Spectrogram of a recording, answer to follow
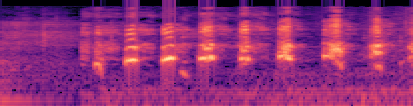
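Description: A rapid run of about nine short, high-pitched clucking calls, about five a second, like a bird clucking.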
